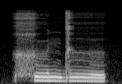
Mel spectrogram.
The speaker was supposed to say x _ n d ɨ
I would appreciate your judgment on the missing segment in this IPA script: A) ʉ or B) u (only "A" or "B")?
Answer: A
